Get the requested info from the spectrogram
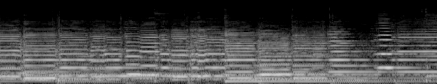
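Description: Background music: a Swedish folk fiddle tune played on bowed fiddles, a moving melody over long-held low notes.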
